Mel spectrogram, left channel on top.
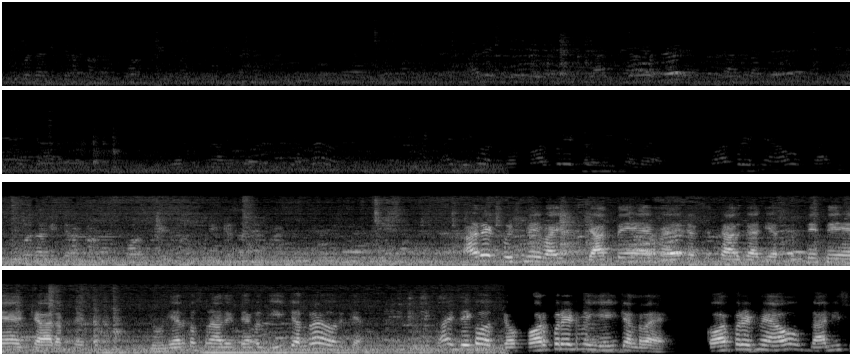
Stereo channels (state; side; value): quieter; left; 31.6 dB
